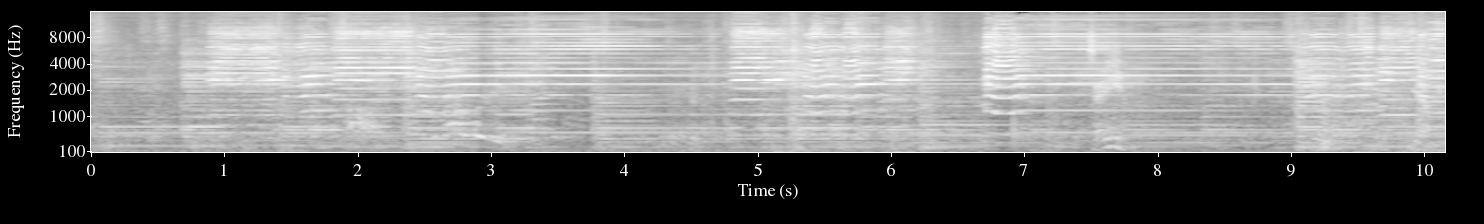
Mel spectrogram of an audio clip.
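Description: Acoustic guitar played live with a harmonica over it. The harmonica comes in about a second in and plays held, high phrases separated by short breaks.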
